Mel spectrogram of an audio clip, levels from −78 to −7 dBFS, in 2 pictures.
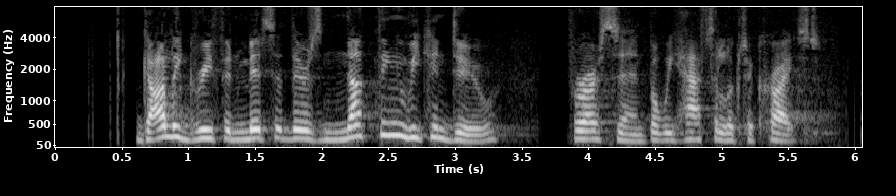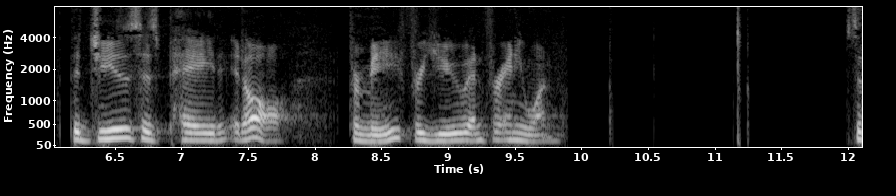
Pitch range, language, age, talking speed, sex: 160-200 Hz, English, 30-49, 165 wpm, male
